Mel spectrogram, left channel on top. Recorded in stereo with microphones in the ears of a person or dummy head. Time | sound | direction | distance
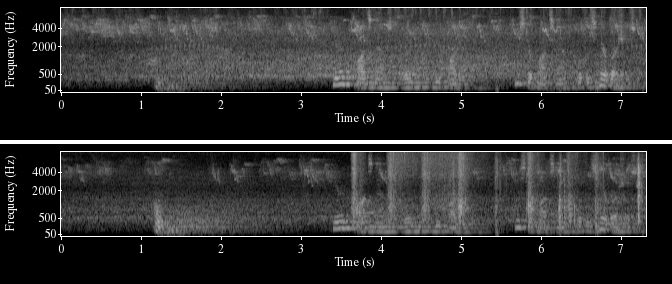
3.4 | a man speaking | 50° left (ahead or behind) | 3 m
